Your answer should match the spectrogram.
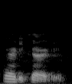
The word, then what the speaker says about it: hurdy-gurdy: Hurdy-gurdy, am I right? Yeah, in Spanish we call it sanfona. Hurdy-gurdy. Hurdy. Okay. Am I East X Twitch? Am I saying it right? Hurdy-gurdy.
